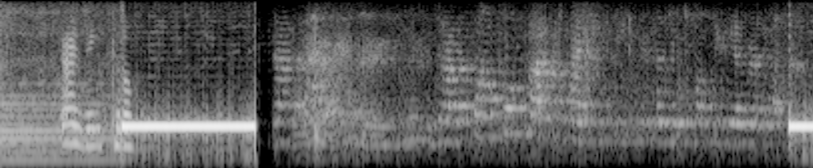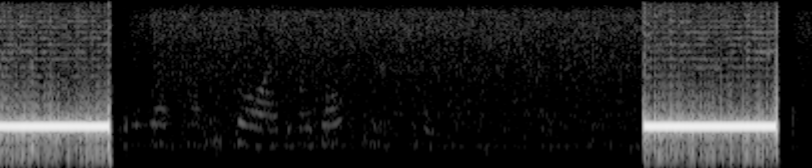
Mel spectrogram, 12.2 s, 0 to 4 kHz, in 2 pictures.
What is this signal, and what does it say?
Ringback tone (Europe, 425 Hz), with speech.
